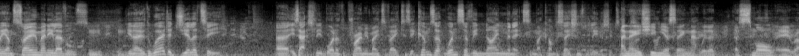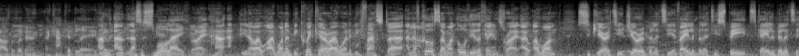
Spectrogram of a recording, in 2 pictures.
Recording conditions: busy venue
